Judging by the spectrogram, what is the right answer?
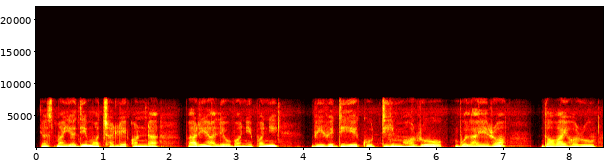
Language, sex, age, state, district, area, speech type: Nepali, female, 45-60, West Bengal, Darjeeling, rural, spontaneous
